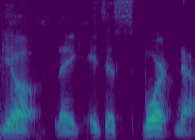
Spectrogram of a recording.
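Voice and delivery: put-on slow, laid-back, everyday rude boy manner. Saying a line the way it would be said: like an everyday rude boy. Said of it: "I'm saying it like an everyday rude boy".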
